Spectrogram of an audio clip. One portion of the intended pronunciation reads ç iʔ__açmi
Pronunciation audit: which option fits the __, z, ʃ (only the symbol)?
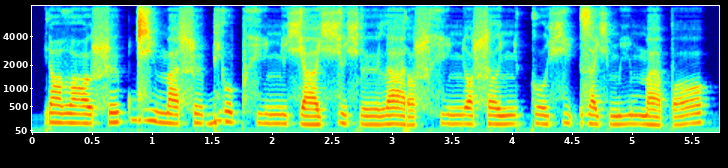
z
